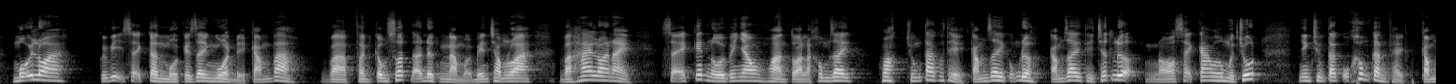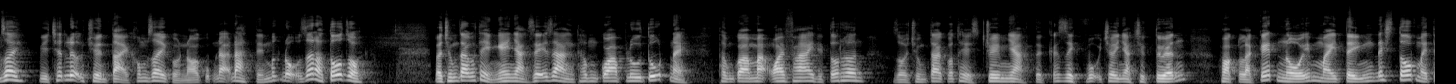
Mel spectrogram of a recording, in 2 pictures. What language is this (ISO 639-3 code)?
vie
